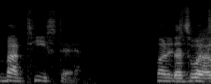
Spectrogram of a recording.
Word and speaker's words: Baptiste: not get the reference his name is spelt weird oh it's but batiste yes they spelled it be apt VAP T is T yeah they spelled it Baptiste and funny that's what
